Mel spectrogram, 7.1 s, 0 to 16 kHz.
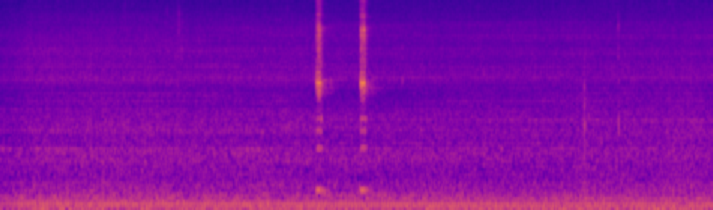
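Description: A Yamaha FZS V3's single-cylinder engine running steadily while riding, with wind rush, and two short horn toots about three seconds in, half a second apart.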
